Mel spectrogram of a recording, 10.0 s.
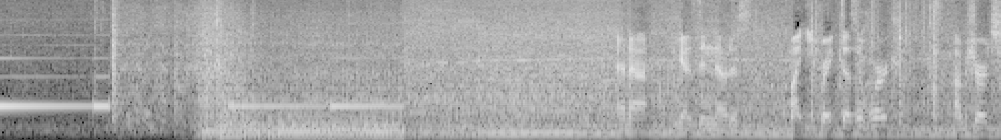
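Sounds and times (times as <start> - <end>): car warning chime: 0.0 - 1.2, 2.3 - 4.1
engine cranking and starting: 1.1 - 3.4
car engine idling: 1.6 - 10.0.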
